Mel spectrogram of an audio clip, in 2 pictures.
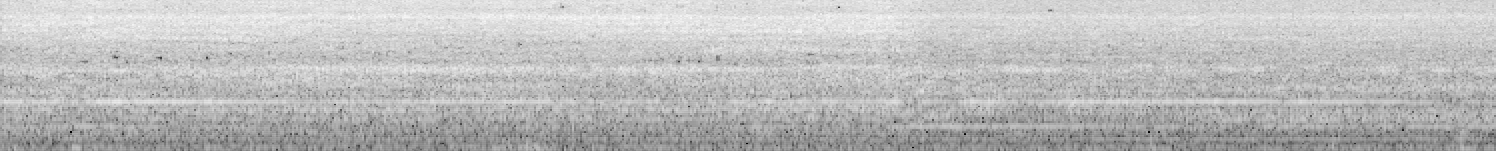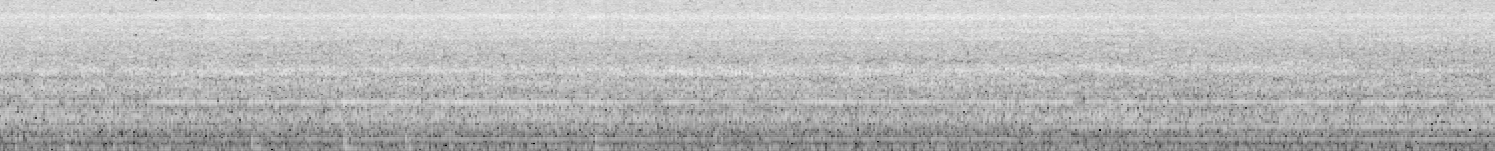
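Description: Hand-held blow dryer running steadily: a rush of air over a constant motor whine. The high hiss of the airflow softens about nine seconds in.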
